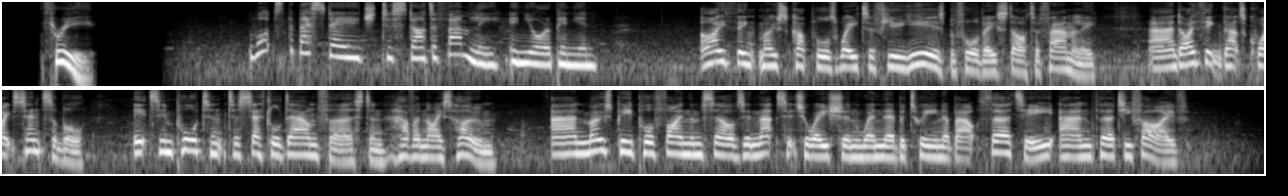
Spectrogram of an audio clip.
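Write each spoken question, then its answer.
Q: What's the best age to start a family, in your opinion?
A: Between about 30 and 35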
